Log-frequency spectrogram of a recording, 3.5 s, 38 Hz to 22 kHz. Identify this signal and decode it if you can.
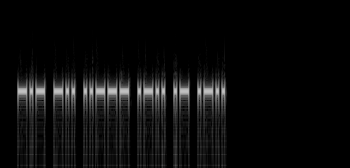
Morse code, heard as a keyed tone, about 39 wpm, 700 Hz. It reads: KD2LAL
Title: USA Call Signs - 6 Characters - Repeated 2x - 40wpm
